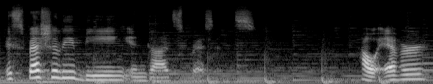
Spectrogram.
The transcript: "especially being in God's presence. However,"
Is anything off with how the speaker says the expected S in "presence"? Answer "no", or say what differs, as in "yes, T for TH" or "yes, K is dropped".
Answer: no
